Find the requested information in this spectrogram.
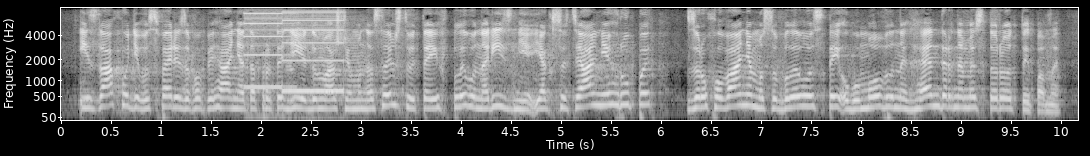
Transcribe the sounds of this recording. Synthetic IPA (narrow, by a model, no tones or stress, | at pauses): izɑxɔdʲiwʊsfɛɾʲizɐpɔpʲiɦɑnʲːɐt̪ɐpɾɔt̪ɪdʲijid̪ɔmɑʃnʲɔmʊnɐsɪlʲst̪ʋʲʊt̪ɐjixwplˠɪʋʊnɐɾʲizʲnʲijɐksɔt͡sʲiɑlʲnʲijɦɾupɪ | zɾʊxʊʋɑnʲːɐmɔsɔblˠɪʋɔst̪ɛjɔbʊmɔwlˠenɪxɦɛnd̪ernɪmɪst̪eɾeɔt̪ɪpɐmɪ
